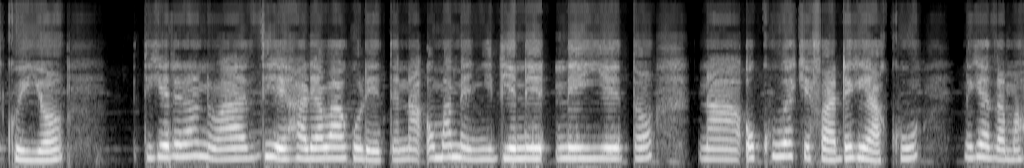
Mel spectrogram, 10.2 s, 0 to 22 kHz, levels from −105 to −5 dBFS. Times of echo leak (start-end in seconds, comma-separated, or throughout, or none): none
